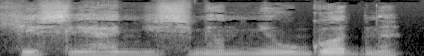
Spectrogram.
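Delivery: plain reading voice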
